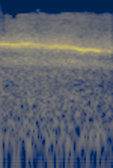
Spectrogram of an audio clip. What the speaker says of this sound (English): He whistled through Edward's station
